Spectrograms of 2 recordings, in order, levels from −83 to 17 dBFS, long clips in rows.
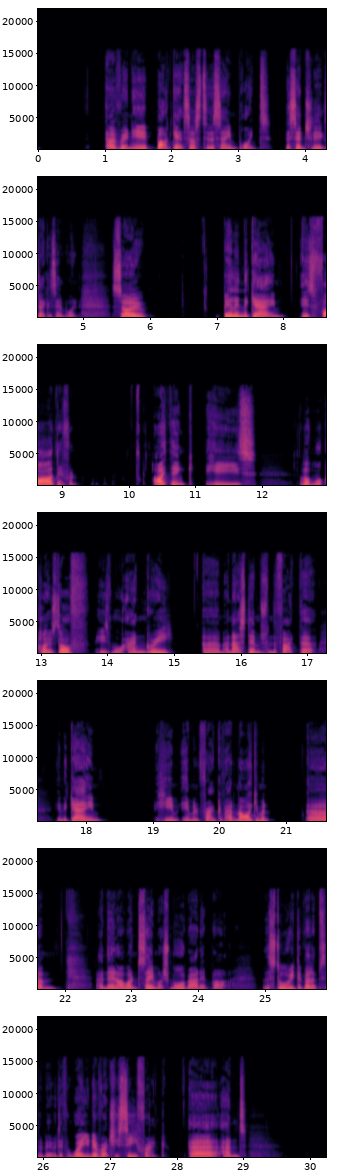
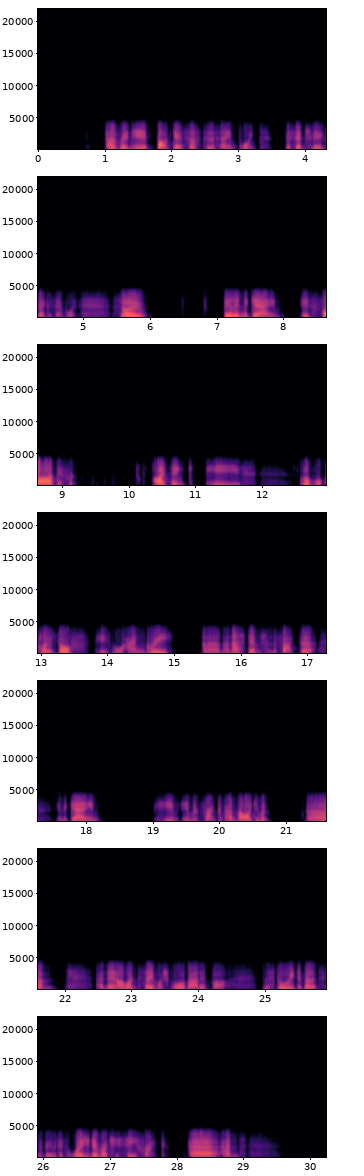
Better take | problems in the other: first | phone-call audio; poor line; nothing above 4 kHz

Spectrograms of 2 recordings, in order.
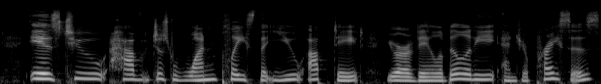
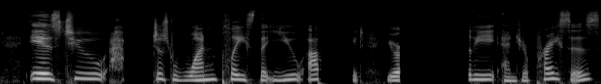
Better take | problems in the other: first | audio cutting out; at 1 s, at 3 s and at 4 s for 0.5 s

